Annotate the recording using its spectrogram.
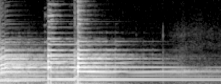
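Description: Electric guitar playing a two-note double stop on the B and high E strings, a major third, slid up into at the start. It is picked twice more and left ringing, fading away.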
